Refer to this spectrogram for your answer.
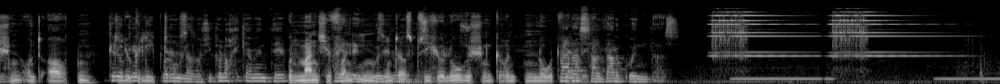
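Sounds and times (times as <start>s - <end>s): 
speech: 0.0s - 7.5s
mobile phone ringing with electronic trilling tones in an apartment: 7.1s - 9.9s.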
